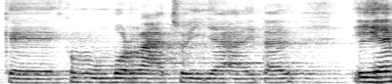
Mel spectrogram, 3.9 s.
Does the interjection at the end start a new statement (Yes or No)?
No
